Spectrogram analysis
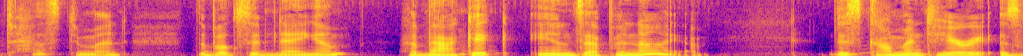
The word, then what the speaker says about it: Habakkuk: well I guess it's no secret how I pronounce it since I said it in the title habach in the course of writing this study I discovered there are more ways to pronounce habach name than I ever imagined including habac and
